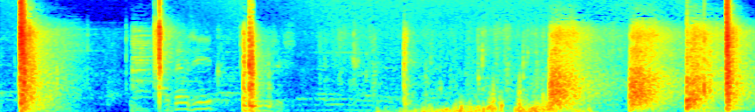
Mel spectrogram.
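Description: Gunshots bang loudly, one after another, outdoors.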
